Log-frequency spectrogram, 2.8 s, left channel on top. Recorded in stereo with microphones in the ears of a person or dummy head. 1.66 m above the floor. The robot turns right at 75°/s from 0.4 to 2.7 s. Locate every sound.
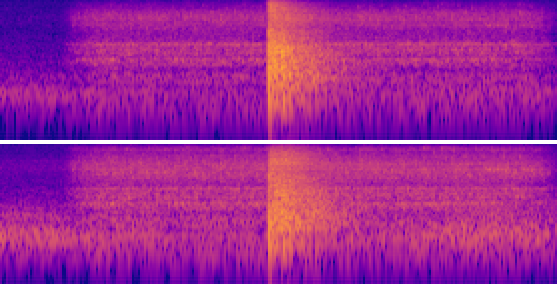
1.3 s an explosion: 35° left (ahead or behind), 1.3 m; by 1.6 s 15° left (ahead or behind), 1.3 m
